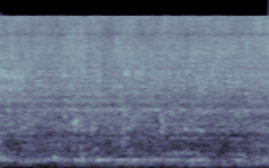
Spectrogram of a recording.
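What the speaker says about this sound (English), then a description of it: "So if you can still hear me with the water running, that's cool." Water runs steadily from a shower or tap while hair is being rinsed, a constant hissing splash with no breaks and no talk.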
